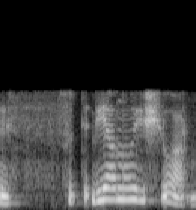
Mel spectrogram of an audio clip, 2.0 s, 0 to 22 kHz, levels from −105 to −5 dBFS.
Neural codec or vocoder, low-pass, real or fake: none; 3.6 kHz; real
